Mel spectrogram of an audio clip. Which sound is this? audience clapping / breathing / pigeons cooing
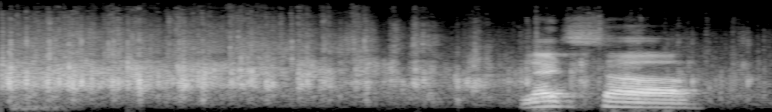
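audience clapping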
